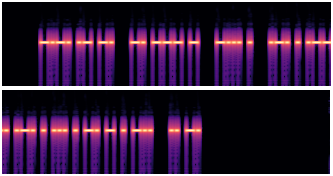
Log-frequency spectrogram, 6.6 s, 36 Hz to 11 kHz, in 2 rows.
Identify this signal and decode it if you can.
Morse code, heard as a keyed tone, about 44 wpm, 700 Hz. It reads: CAN NOT BE REPRESENTED IN
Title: Sets of 5 Words 45wpm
